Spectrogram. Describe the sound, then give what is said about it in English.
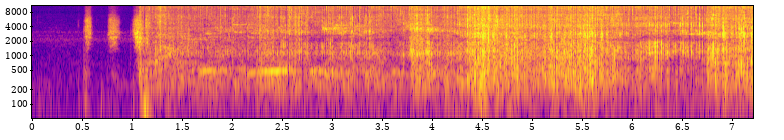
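Someone pees onto dry leaves: after two quick rustles, a steady crackling, splattering hiss runs for about six seconds, swelling louder partway through, with no talking. “Oh, somebody's peeing on the leaves.”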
